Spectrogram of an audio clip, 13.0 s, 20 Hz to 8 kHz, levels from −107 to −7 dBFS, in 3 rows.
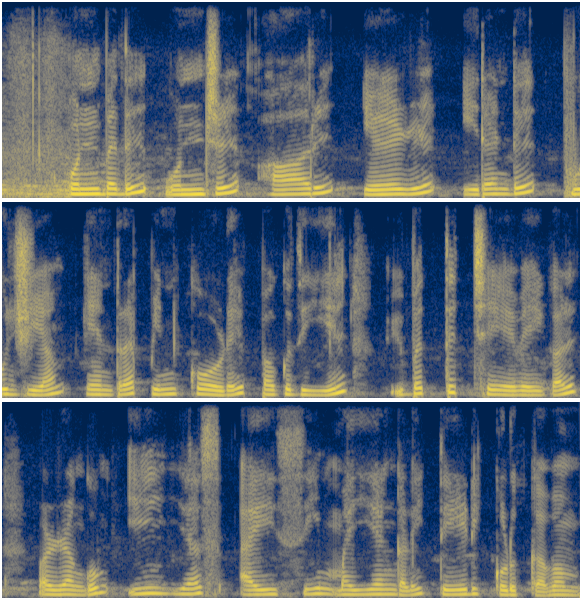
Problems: none marked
